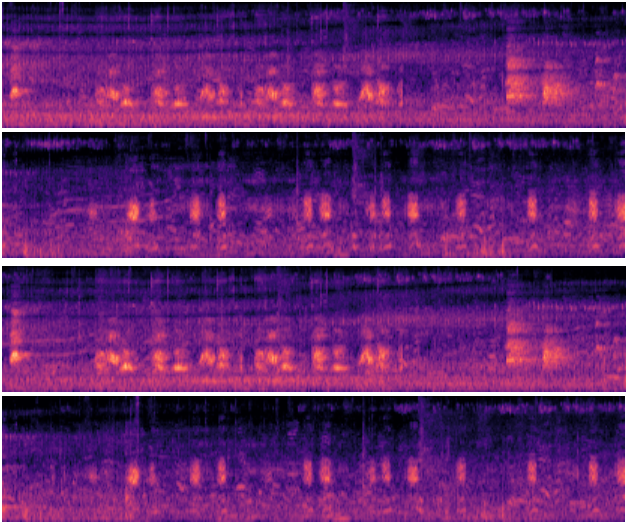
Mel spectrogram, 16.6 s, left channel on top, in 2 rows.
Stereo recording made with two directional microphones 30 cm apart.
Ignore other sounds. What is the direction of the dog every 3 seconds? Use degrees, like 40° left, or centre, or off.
30° right, 10° right, 10° left, 20° left, 20° left, 20° left.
